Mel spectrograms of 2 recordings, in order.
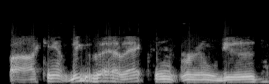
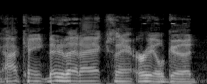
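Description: First: Slow Southern American drawl; Southern accent. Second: Slow imitated Southern drawl; Southern accent. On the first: Acted. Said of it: "you do a perfect Southern accent". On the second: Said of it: "when you do a perfect Southern accent".

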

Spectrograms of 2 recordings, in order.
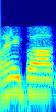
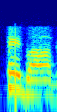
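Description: First: Greeting with the stress shifted onto "Bob". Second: "Hey" stressed, falling tune on "Bob"; stress on the wrong syllable. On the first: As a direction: land the weight on "Bob", keep "Hey" light. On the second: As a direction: punch "Hey" and let "Bob" fall away. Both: Shown as a demonstration. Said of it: "I put the emphasis on the wrong syllable".

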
